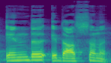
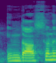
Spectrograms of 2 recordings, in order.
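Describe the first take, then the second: First: ਇੰਦ ਇਦਾਸਣ as two words, "ind idaasan"; split reading. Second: ਇੰਦਾਸਣ run together as one quick "indaasan"; wrong merged word. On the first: Teacher showing the correct reading, ਇੰਦ ਇਦਾਸਣ in two separate words. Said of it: "ਇੱਥੇ ਪਾਠ ਇੰਦ ਇਦਾਸਣ". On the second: Teacher showing what not to say, ਇੰਦਾਸਣ as one word. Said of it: "ਇੰਦਾਸਣ ਵੀ ਨਹੀਂ ਕਹਿਣਾ". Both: Shown as a demonstration.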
